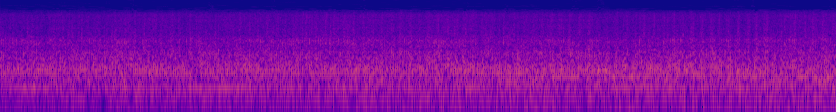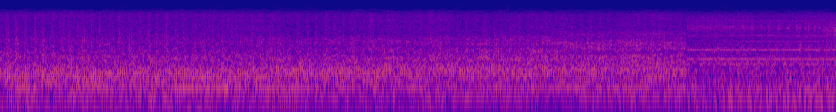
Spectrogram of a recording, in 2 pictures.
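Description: Helicopter in flight, its rotor and engine running steadily. Near the end the sound changes, with a few steady higher tones coming in.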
